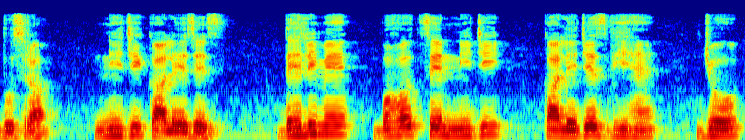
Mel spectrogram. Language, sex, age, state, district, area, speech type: Urdu, male, 18-30, Delhi, East Delhi, urban, spontaneous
